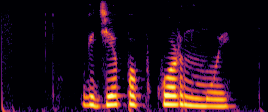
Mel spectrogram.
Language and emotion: Russian, angry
